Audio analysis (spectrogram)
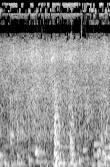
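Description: Spices with cumin powder, ginger-garlic paste and green chilli fry and sizzle in hot oil for chole, a steady close sizzle with stirring scrapes throughout, no talking.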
